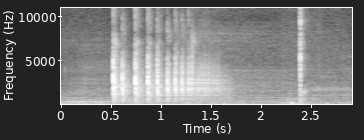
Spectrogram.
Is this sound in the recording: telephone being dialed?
no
